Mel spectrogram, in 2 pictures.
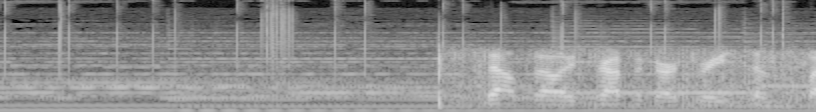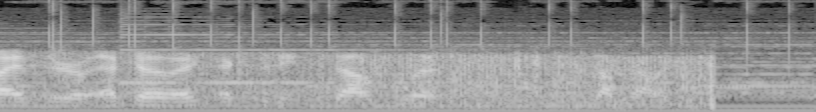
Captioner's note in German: Flughafen Radio Anrufe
